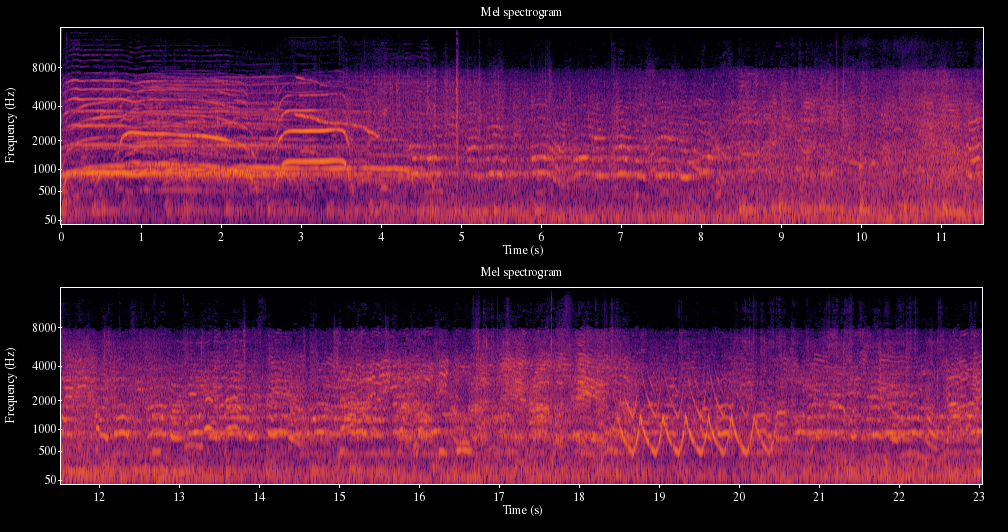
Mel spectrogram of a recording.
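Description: A large crowd of marchers chants and talks loudly outdoors.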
